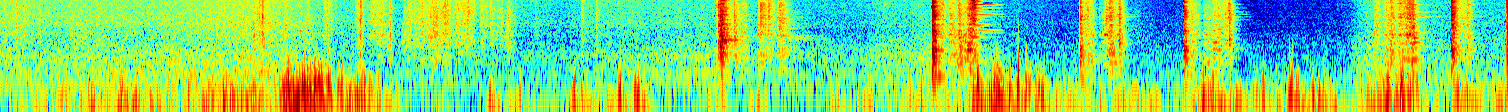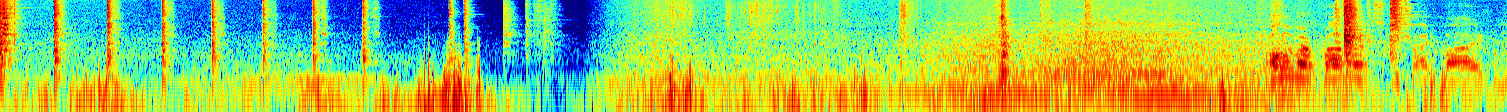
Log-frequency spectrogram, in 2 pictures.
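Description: Aluminium foil crinkling as a roasted zucchini is unwrapped, then a run of sharp clicks of a knife striking a stainless-steel pan as the squash is cut. A low steady hum comes in near the end.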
